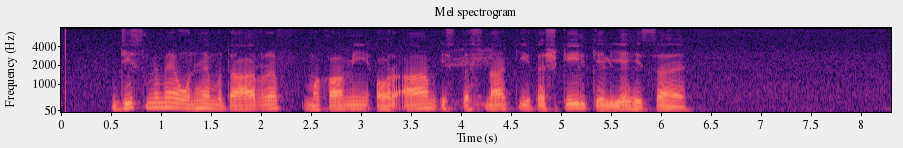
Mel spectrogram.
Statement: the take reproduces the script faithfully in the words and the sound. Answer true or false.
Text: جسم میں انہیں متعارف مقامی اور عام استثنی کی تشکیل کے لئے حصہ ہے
true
